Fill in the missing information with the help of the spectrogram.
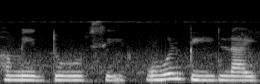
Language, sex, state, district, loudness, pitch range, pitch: Hindi, female, Punjab, Fazilka, -13 LUFS, 195-205 Hz, 200 Hz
